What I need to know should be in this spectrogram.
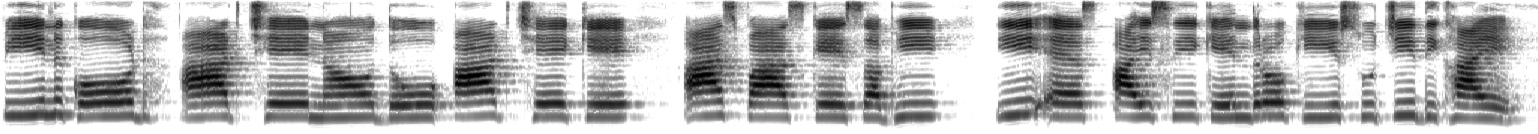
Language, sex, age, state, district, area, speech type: Hindi, female, 60+, Madhya Pradesh, Balaghat, rural, read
